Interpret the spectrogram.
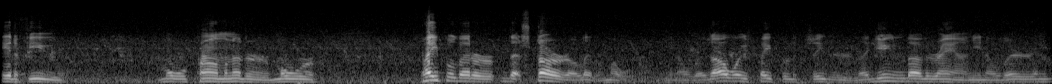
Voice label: Conversation with 30 year old white male Pettigrew Arkansas, american english dialect recordings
